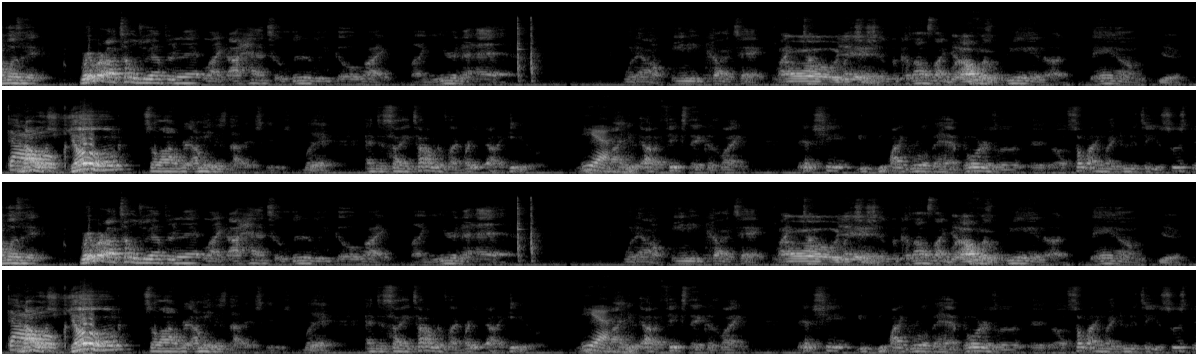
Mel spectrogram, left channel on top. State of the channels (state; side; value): identical; both; correlation 1.00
